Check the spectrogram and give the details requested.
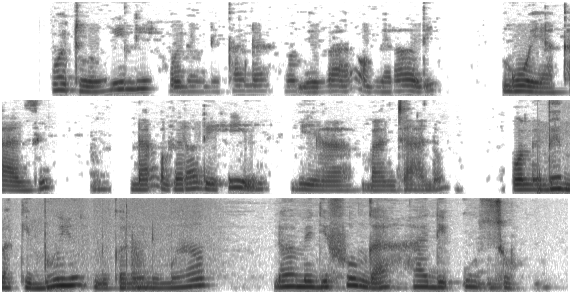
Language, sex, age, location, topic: Swahili, female, 36-49, Kisii, health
